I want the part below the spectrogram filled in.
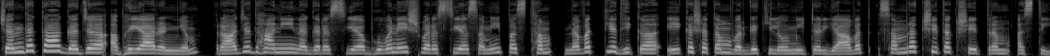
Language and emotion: Sanskrit, neutral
